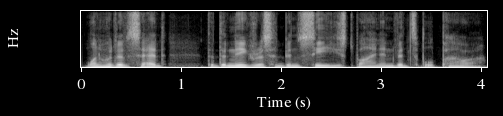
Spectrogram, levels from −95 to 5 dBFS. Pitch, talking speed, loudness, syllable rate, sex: 105 Hz, 205 wpm, -19 LUFS, 5.9 syllables/s, male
